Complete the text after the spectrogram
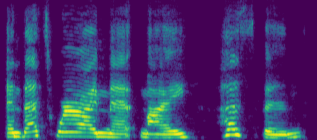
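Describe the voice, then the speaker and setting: A middle-aged woman from Memphis speaks as an interview guest. She talks slowly and earnestly, often repeating herself. Her audio sounds dull and lo-fi, dry and close. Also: medium pitch, fairly bright tone, dry recording. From Memphis, Tennessee. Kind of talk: casual interview chat.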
